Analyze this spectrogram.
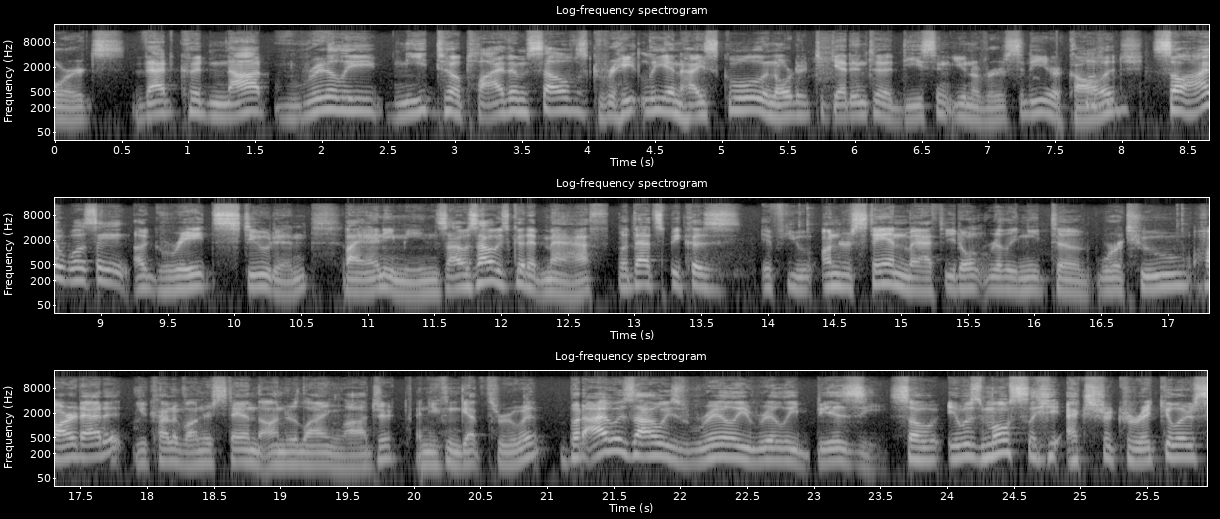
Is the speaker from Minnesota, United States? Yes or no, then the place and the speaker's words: yes; Minnesota, United States; moved away as an adult; also born or lived in Vancouver, Canada; even though I grew up in Minnesota, I had family in Seattle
